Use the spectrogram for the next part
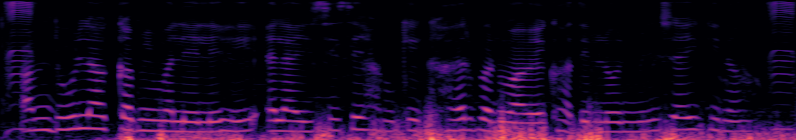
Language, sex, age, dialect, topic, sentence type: Bhojpuri, female, 18-24, Western, banking, question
